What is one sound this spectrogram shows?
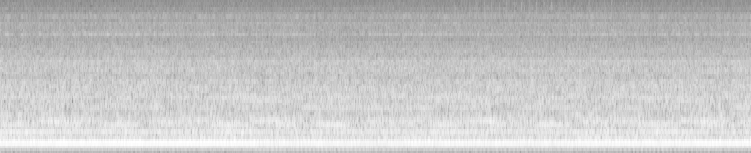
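A milling machine spindle hums steadily.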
